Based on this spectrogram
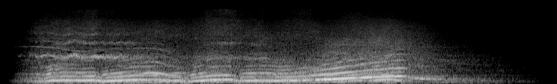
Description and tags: Motorcycle Tire Burn Drive Away
Recorded at an auto show in Dallas, TX. This is one of the few usable clips from the motorcycle stunt/trick show they had. So many yelling children haha. Apologies if the crowd noise is too apparent, I did the best I could at the time!
Recorded on a ZOOM H2 set to stereo.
